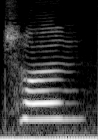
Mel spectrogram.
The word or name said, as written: chen1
